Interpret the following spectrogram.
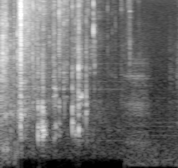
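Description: Clear plastic packaging bag crinkling in the hand as it is pulled off a new tool: a few short crackles over about the first second.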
